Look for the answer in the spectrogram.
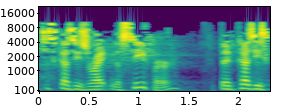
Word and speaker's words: sefer: If you pronounce this word sefer, it means a book.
